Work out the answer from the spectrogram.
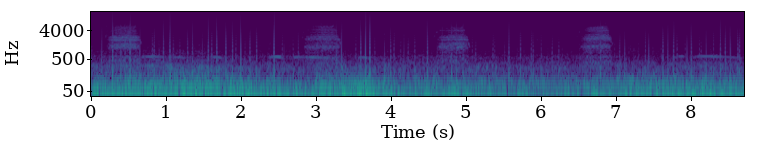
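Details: Wild barn owl nestlings in an Israeli nest, where the seventh chick hatched that day, produce repeated breathy hissing screeches every one to two seconds amid heavy low-frequency rumble and faint thin whistles.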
